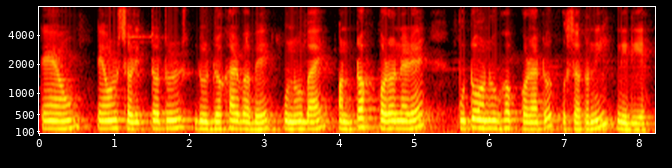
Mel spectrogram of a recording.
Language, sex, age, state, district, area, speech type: Assamese, female, 45-60, Assam, Dhemaji, rural, read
